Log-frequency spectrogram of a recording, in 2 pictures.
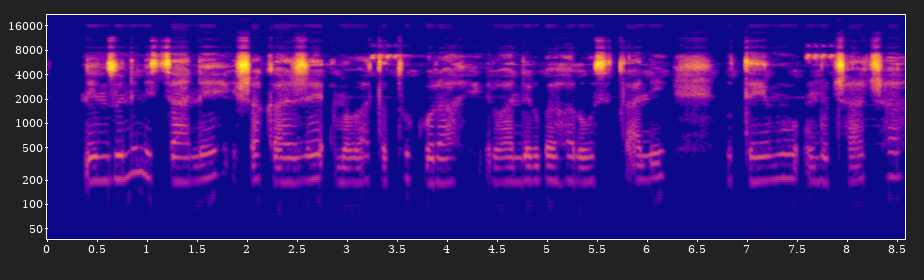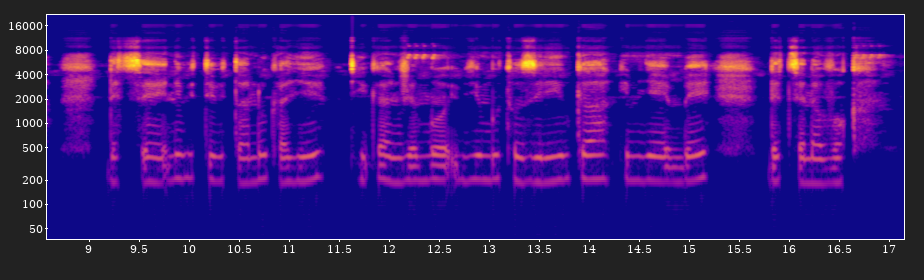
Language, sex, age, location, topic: Kinyarwanda, female, 18-24, Kigali, agriculture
